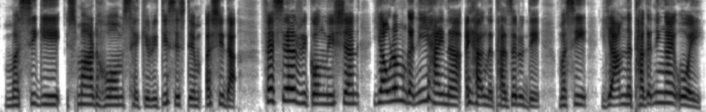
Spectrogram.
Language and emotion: Manipuri, surprised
